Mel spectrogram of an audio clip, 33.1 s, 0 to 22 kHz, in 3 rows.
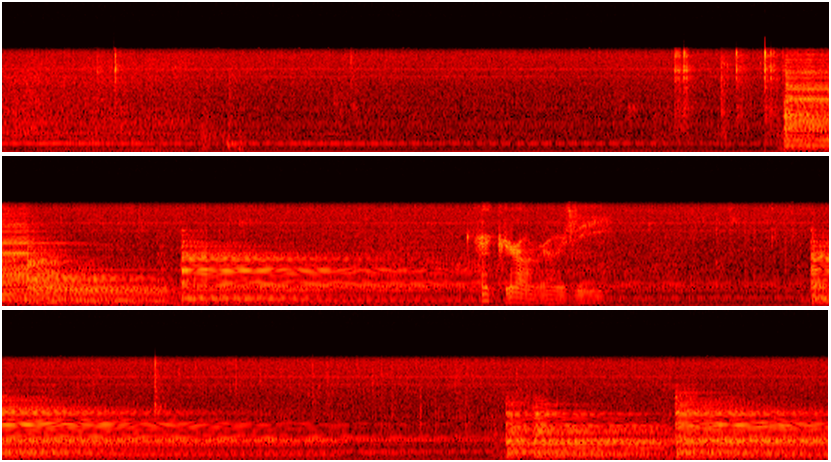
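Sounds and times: piano note cluster ringing: 0:10.2 - 0:21.0, 0:21.8 - 0:33.0.

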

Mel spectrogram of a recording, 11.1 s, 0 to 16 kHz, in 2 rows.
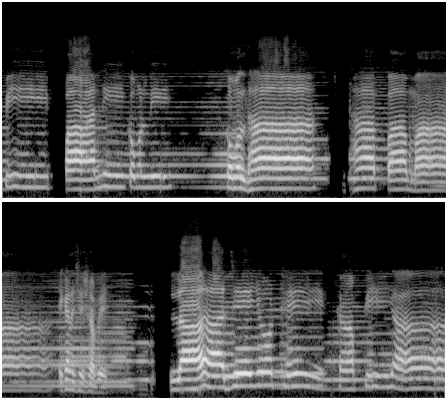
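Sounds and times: harmonium reed tone: 0:00.0 - 0:11.0.

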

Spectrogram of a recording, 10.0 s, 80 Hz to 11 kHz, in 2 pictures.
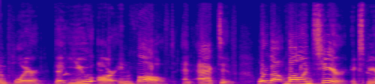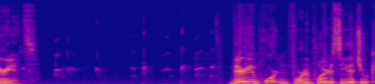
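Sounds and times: marker squeaking on glass: 0:00.4 - 0:01.6, 0:03.8 - 0:08.4.

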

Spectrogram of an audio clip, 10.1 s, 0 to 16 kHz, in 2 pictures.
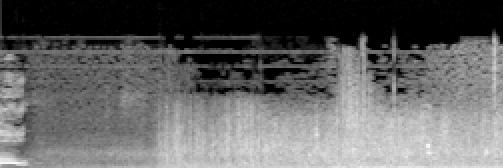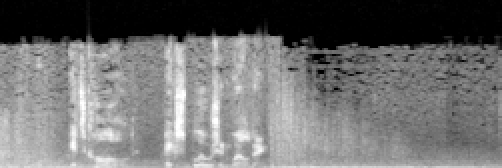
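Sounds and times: underground explosion rumble: 0:01.5 - 0:10.0.

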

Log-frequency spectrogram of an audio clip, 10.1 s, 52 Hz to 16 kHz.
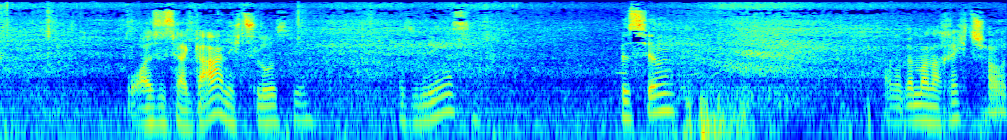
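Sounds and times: waves washing onto beach: 0:00.0 - 0:10.0
wind buffeting microphone: 0:00.7 - 0:10.0.

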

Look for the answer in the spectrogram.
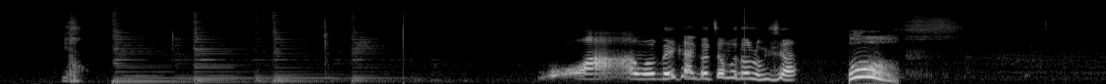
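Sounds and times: man exclaiming in amazement: 0:05.4 - 0:07.2, 0:08.5 - 0:09.0.

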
